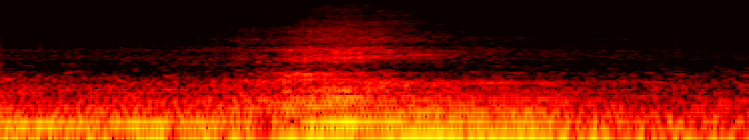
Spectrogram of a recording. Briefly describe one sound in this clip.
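A motor scooter drives past close by.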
